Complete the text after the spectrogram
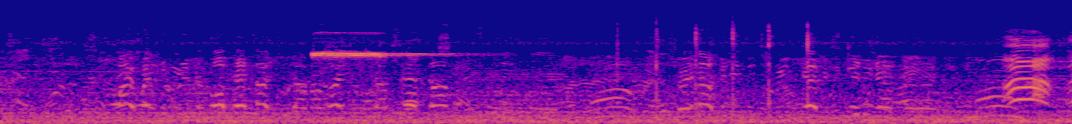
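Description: Young players shout to each other in the distance across an open field.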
